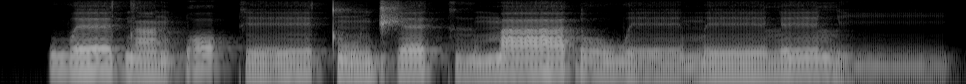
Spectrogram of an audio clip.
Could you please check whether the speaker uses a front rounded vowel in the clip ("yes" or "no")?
no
